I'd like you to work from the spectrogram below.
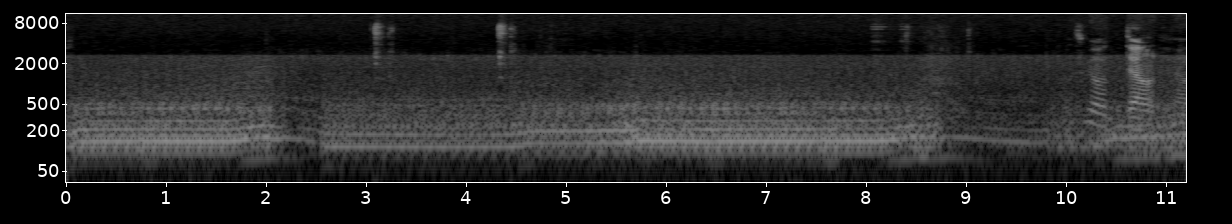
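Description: A 1950s pickup truck in BeamNG strains its engine uphill in all-wheel drive, a steady low rumbling drone that dips briefly and then holds, with a voice talking over it.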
